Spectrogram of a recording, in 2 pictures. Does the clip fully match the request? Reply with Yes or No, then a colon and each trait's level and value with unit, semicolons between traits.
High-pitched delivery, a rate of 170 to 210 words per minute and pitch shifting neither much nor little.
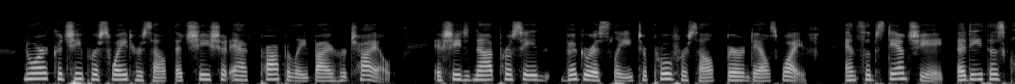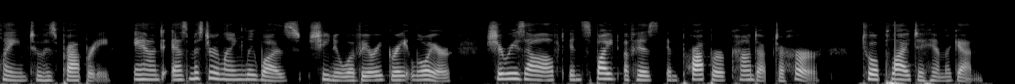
Yes: high, 210 Hz; average, 175 wpm; average, 3.6 semitones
